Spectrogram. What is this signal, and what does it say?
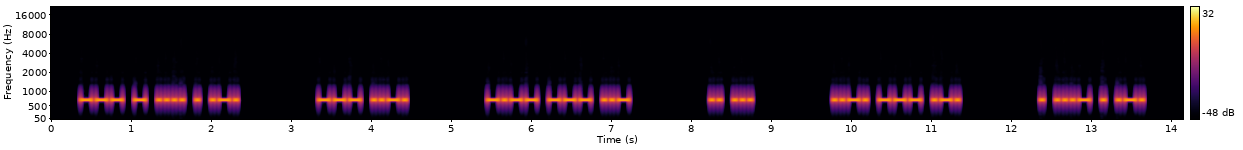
Morse code, heard as a keyed tone, about 25 wpm, 700 Hz. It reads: OTHER OF YOU IS FOR EVER
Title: 3x Word-Spacing - Sentences from Top 400 Words - 25wpm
